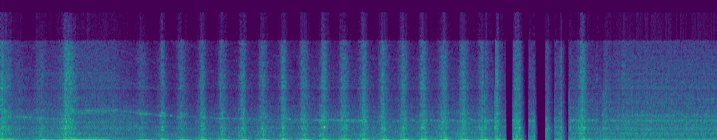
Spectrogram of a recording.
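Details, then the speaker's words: Unmuffled diesel in the Challenger starts, then settles into an uneven, loping idle around three beats a second; starting fluid sprayed around the injectors suggests an injector is leaking and sucking in air, making it hunt. "yeah we found that yesterday or not yesterday maybe was like Saturday believe he was a spraying starting fluid while it was running around these and dictor's see if there was like a air leak or something going on"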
